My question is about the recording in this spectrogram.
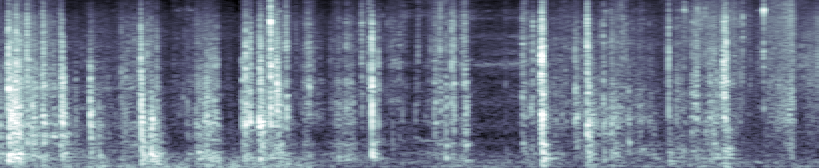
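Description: Irregular clicks, knocks and rustling from a hand handling a Traxxas X-Maxx RC monster truck.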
